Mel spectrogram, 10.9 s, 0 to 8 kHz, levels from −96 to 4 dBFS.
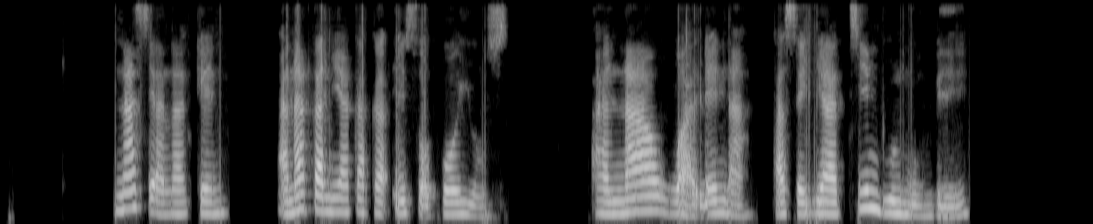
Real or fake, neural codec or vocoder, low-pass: fake; codec, 16 kHz in and 24 kHz out, 1.1 kbps, FireRedTTS-2 codec; 7.2 kHz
